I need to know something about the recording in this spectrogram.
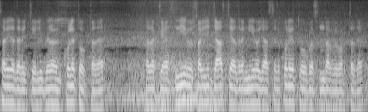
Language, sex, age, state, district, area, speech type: Kannada, male, 60+, Karnataka, Dakshina Kannada, rural, spontaneous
